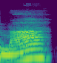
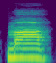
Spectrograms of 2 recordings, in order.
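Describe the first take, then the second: First: The pitch rises from low. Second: The pitch stays high and level. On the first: "low rising tone" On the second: "high neutral tone"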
